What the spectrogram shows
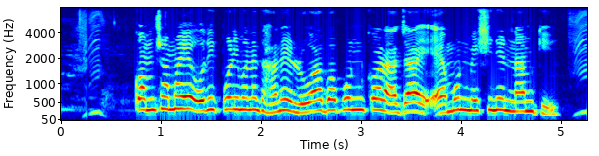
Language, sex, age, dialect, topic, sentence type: Bengali, female, 18-24, Rajbangshi, agriculture, question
